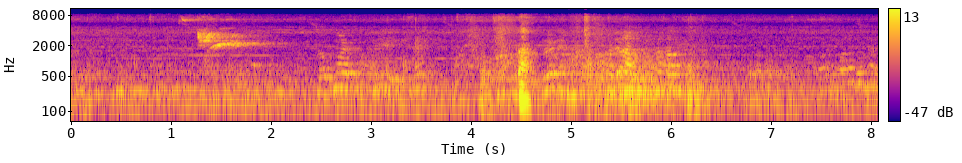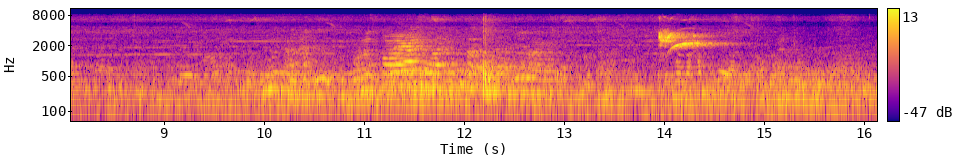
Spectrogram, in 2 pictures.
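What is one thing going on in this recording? Young men shout and call out to each other during play.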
